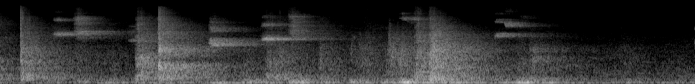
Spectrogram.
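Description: A squash rally: the ball is struck by rackets and hits the court walls in about six sharp thuds, the last about five seconds in, with short high squeaks of court shoes on the wooden floor between the shots.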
